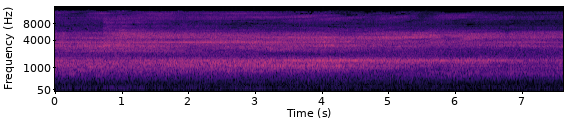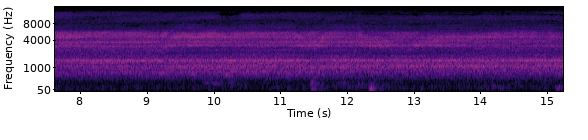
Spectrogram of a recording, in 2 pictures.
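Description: HO scale model freight train running past on the layout track: a steady whirring hiss of the locomotives and cars rolling by, a little louder over the first few seconds as the diesel locomotives pass close.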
